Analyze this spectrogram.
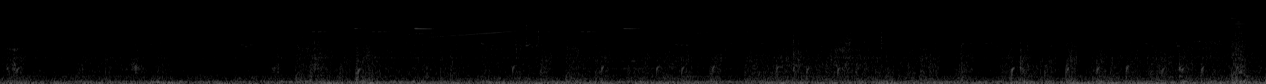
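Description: A game's blaster fires rapid zapping shots.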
